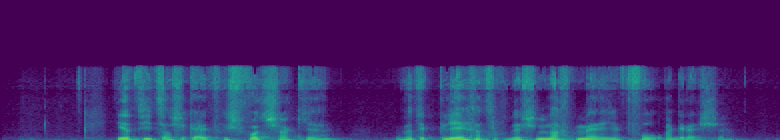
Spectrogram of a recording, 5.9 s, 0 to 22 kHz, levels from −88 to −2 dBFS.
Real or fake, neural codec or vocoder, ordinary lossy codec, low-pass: fake; autoencoder, 48 kHz, 32 numbers a frame, DAC-VAE, trained on Japanese speech; Opus, 16 kbps; 10.8 kHz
